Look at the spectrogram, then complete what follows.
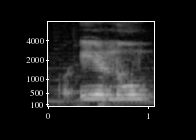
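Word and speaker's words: heirloom: तो ये सब आवरली, ऑनरेबल, ऑनरेरी, ठीक है, एयरलूम, इसमें क्या है कि एच साइलेंट है।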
